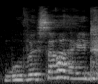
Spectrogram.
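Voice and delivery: mock bossy character. Seasonal depression tells regular depression to move, mock bossy. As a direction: shove the old gloom out of the way.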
